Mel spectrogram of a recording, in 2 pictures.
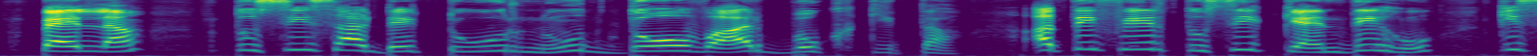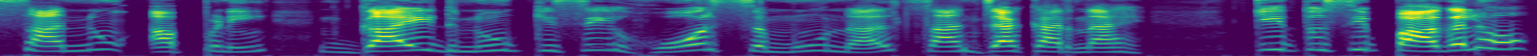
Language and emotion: Punjabi, angry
